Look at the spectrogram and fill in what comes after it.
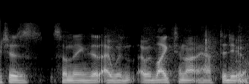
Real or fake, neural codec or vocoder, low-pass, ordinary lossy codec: real; none; 7.2 kHz; AAC, 48 kbps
